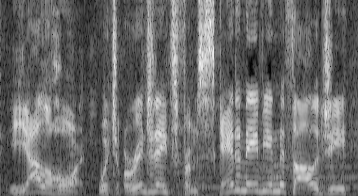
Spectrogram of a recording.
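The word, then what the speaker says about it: Gjallarhorn: I am pronouncing yellow horn correctly it is pronounced yellow horde not gala horn or ghazala horn ogallala horn whatever i'll even care that freaking dinkle bot pronounces it as gallo horn in the game it's yellow horn which originates from Scandinavian mythology it's Heimdall's horn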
